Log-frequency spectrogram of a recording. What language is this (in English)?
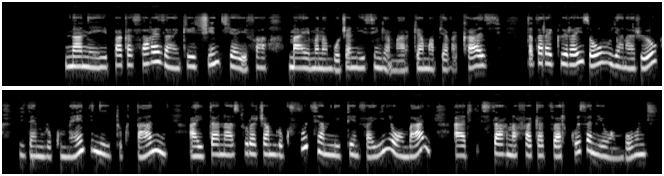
Malagasy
